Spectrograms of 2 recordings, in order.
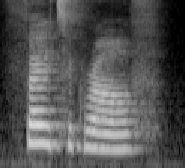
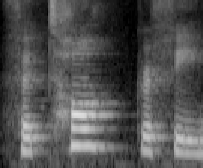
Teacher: now to is stressed and it has a full vowel, whereas it used to be unstressed and had a schwa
